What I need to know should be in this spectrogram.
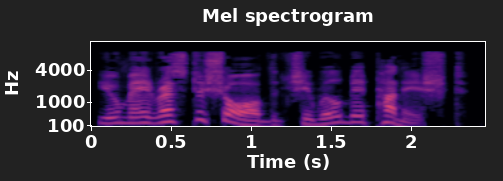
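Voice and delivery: cold, emphatic pronouncement. A narrator's reading. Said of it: "Mister Crouch added coldly".

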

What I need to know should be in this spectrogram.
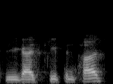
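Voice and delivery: usual speaking voice

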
